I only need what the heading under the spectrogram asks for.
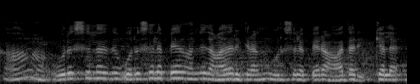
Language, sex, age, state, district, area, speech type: Tamil, female, 18-30, Tamil Nadu, Thanjavur, rural, spontaneous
